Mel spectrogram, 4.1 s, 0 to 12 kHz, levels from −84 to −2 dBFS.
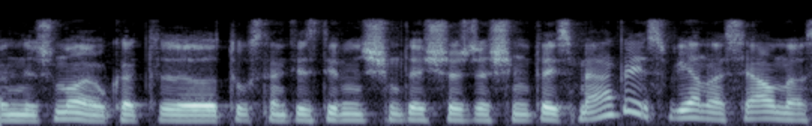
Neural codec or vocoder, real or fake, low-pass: codec, 16 kHz, 2 kbps, FunCodec, trained on LibriTTS, 25 frames a second; fake; 7.2 kHz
